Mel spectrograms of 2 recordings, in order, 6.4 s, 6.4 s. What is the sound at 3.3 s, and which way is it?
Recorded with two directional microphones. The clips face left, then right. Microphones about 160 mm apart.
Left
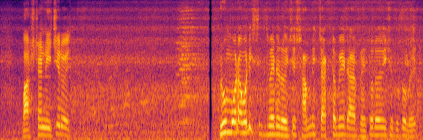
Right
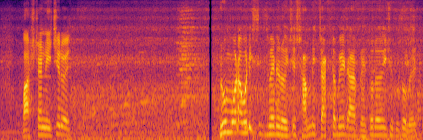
Speech, 35° left (ahead or behind).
